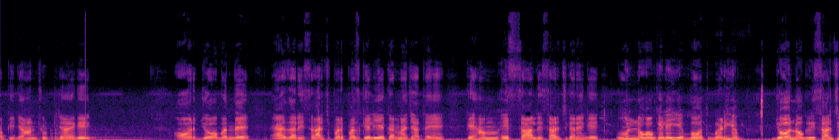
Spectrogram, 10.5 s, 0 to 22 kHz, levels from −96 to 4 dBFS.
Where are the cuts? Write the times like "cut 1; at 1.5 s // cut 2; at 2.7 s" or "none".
none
